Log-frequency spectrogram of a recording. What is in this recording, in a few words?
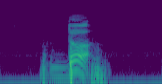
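"du", Lithuanian, male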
